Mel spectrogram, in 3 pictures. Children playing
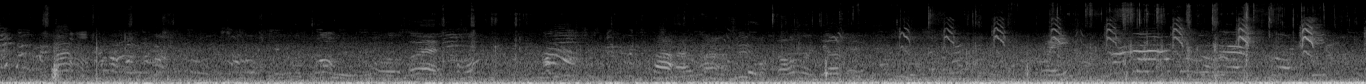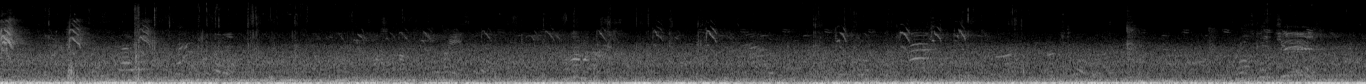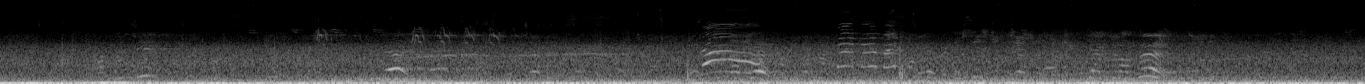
0.0 24.6, 29.8 37.2

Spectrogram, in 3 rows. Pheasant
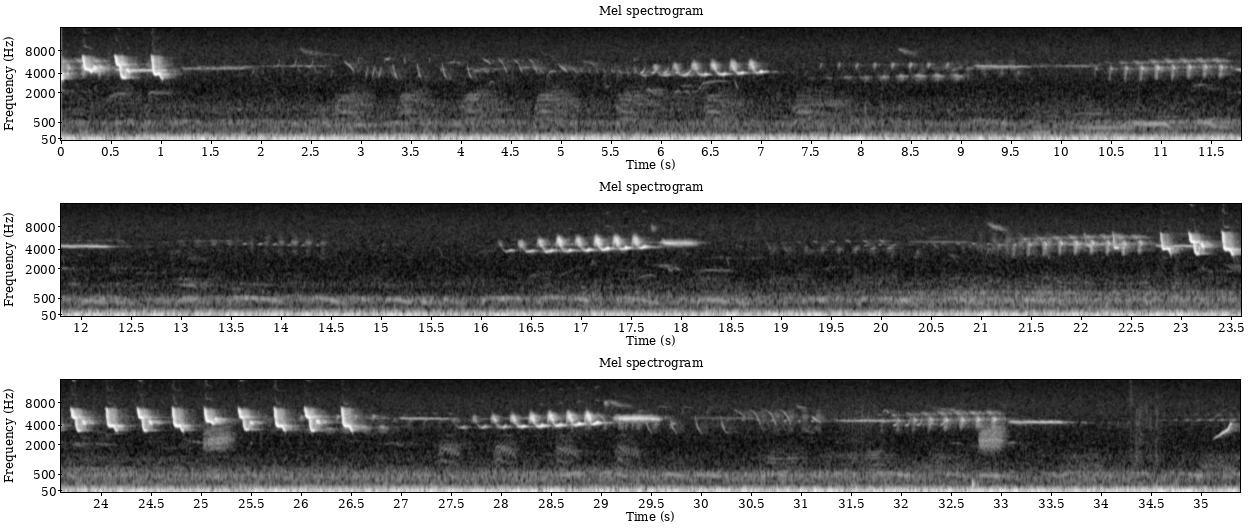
22.6 35.3

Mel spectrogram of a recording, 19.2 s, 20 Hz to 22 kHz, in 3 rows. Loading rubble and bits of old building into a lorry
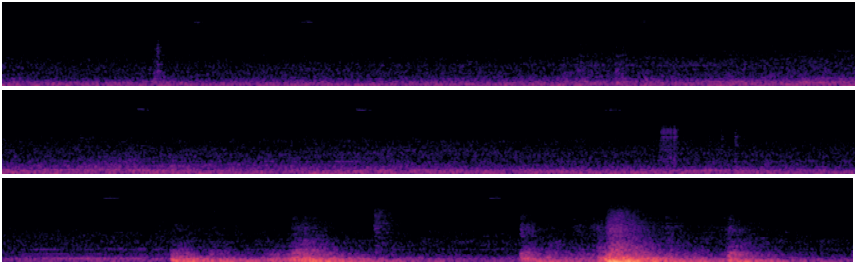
11.6 19.1

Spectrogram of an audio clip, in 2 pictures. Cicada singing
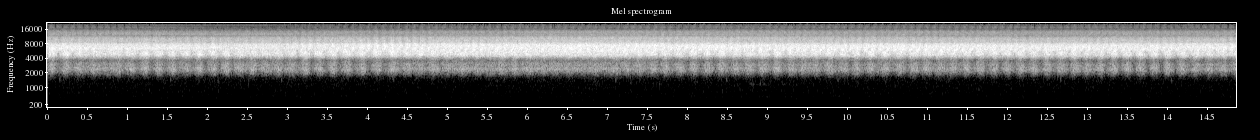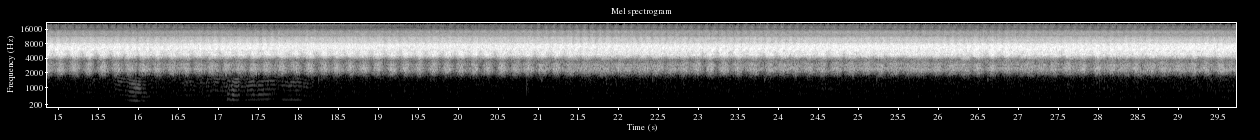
11.6 22.0

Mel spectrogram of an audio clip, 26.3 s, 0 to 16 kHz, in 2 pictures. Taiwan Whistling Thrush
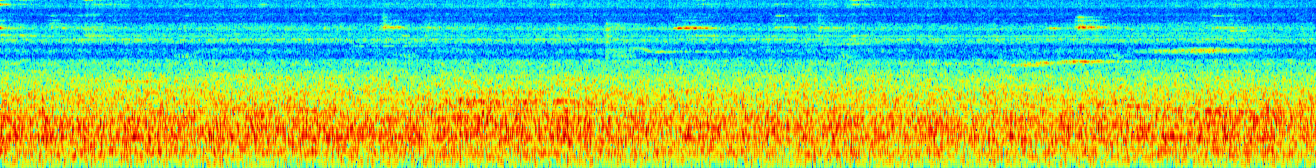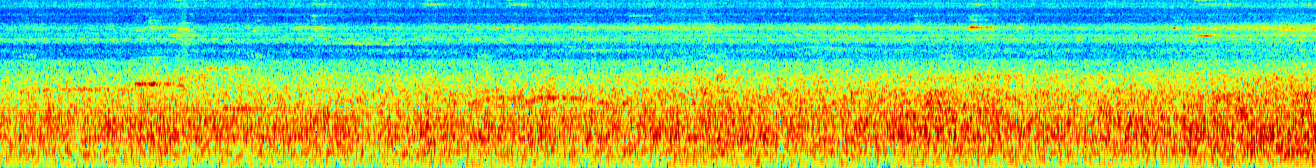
10.0 12.6, 13.8 15.8

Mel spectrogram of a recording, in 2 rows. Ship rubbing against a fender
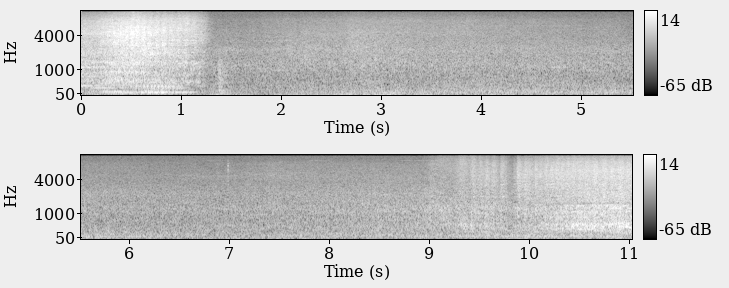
0.0 1.5, 8.8 11.0

